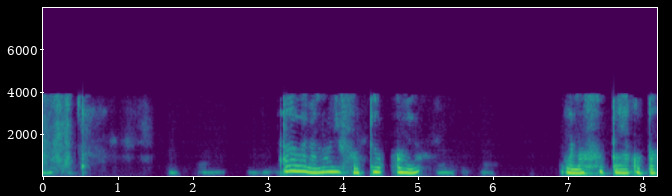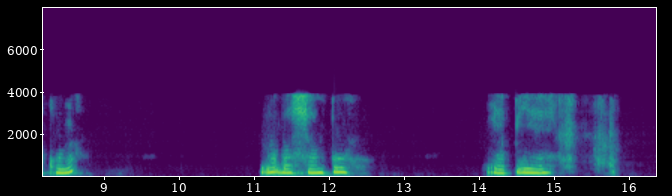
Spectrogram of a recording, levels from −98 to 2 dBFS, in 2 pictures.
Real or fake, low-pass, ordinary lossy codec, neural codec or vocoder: fake; 7.2 kHz; AAC, 16 kbps; codec, 16 kHz, 4 kbps, FreqCodec, smaller model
